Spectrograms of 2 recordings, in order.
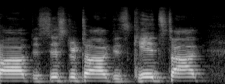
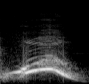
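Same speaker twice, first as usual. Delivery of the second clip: amazed; 4 dB louder than usual. Retold or imitated. Retelling reaction to leg stretch.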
